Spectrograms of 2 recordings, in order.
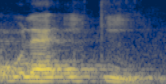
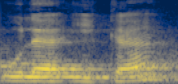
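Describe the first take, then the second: First: The word ends with an 'i' vowel. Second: The word ends with an 'a' vowel. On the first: "boleh juga antum baca ulaiki" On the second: "Ini boleh antum baca yang punya kitab ulaika"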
